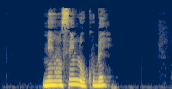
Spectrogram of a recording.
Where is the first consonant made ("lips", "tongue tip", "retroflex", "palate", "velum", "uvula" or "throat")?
lips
